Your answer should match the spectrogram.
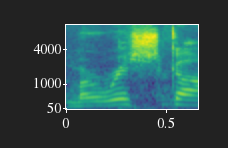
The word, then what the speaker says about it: Mariska: Mariska Hargitay is with us right now. It's spelled ska, but it said sha, if you ever see her out at a Cheesecake Factory near you.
